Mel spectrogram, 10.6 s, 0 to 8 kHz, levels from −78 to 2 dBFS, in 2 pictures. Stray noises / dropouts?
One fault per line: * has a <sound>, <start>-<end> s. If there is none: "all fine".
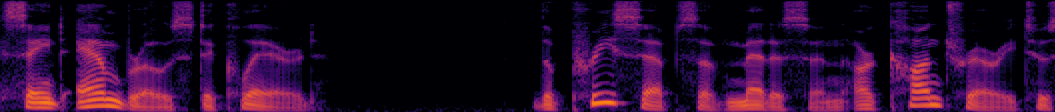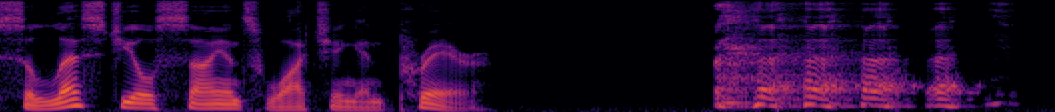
* has a laugh, 8.8-10.4 s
